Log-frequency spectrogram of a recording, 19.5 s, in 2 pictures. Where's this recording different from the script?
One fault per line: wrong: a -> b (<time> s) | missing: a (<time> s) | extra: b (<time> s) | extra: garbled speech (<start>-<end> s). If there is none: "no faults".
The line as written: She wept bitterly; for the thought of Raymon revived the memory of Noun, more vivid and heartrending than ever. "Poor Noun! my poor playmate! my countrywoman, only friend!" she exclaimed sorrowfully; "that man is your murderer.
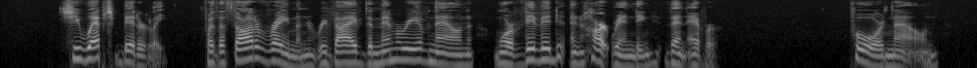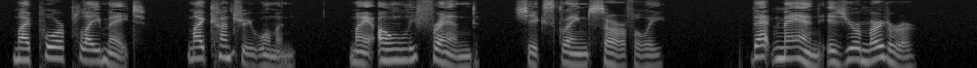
extra: my (13.3 s)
